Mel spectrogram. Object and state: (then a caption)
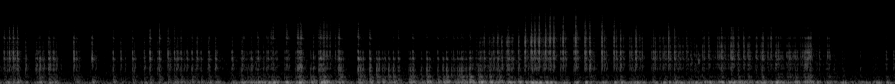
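Embossed plastic sheet. Long natural pink nails rapidly tap and scratch across a flat, dark, embossed plastic sheet. The result is a dense, continuous crackle of quick taps and scrapes, with bright bursts riding over a steady low rumble throughout.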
